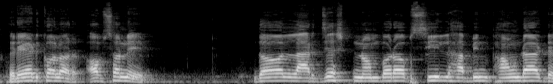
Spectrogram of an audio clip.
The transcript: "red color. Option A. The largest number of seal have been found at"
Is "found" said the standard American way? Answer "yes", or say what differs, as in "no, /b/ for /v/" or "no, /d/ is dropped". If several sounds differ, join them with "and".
no, /p/ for /f/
